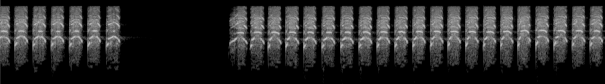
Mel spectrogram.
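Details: Osprey at nest #3 in Finland on 31 August 2021, defending its nest, recorded by a live nest camera; a rapid, evenly spaced run of sharp, high whistled chirps breaks off for about a second, then resumes steadily.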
